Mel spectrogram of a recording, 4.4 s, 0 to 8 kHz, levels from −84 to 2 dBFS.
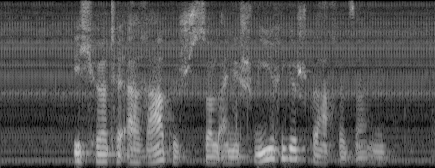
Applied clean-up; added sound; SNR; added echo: none; Domestic sounds, home sounds; 11 dB; none.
